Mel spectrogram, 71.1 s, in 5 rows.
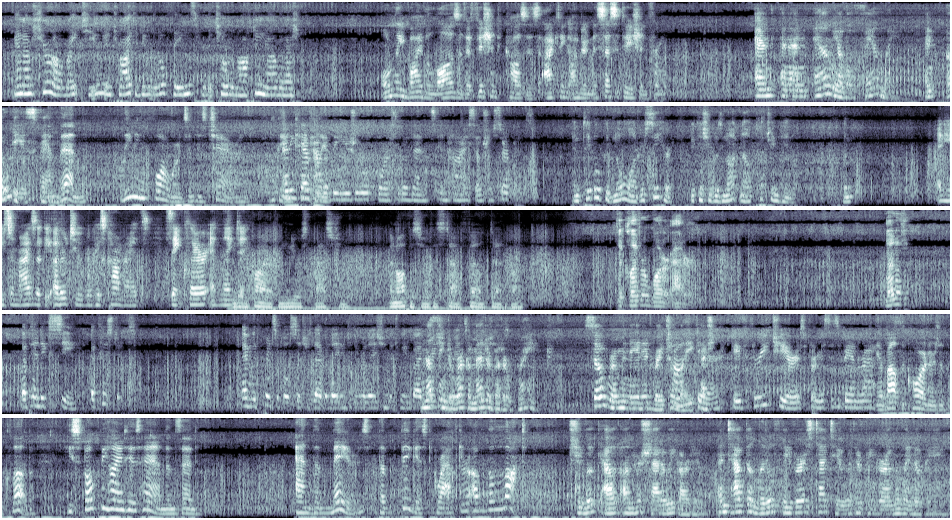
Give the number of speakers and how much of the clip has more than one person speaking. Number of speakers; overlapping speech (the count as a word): ten, about 6%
